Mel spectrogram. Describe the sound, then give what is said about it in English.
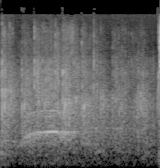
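A church audience applauds steadily for the children as they leave for Kids Church, a dense wash of many hands clapping at once, holding fairly even in loudness with a sharper clap or two near the end. “And so let's give our kiddos a round of applause as they get going.”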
